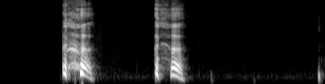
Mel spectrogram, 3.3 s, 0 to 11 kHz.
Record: {"three_cough_length": "3.3 s", "three_cough_amplitude": 32065, "three_cough_signal_mean_std_ratio": 0.25, "survey_phase": "beta (2021-08-13 to 2022-03-07)", "age": "45-64", "gender": "Female", "wearing_mask": "No", "symptom_none": true, "smoker_status": "Ex-smoker", "respiratory_condition_asthma": false, "respiratory_condition_other": false, "recruitment_source": "REACT", "submission_delay": "2 days", "covid_test_result": "Negative", "covid_test_method": "RT-qPCR", "influenza_a_test_result": "Unknown/Void", "influenza_b_test_result": "Unknown/Void"}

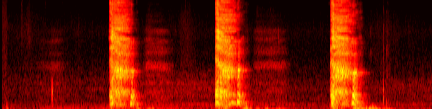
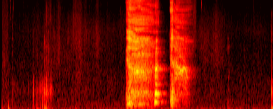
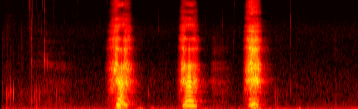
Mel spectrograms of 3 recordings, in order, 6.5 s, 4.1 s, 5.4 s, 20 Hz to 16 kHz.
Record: {"three_cough_length": "6.5 s", "three_cough_amplitude": 7583, "three_cough_signal_mean_std_ratio": 0.36, "cough_length": "4.1 s", "cough_amplitude": 4541, "cough_signal_mean_std_ratio": 0.34, "exhalation_length": "5.4 s", "exhalation_amplitude": 3263, "exhalation_signal_mean_std_ratio": 0.31, "survey_phase": "beta (2021-08-13 to 2022-03-07)", "age": "45-64", "gender": "Female", "wearing_mask": "No", "symptom_cough_any": true, "symptom_runny_or_blocked_nose": true, "symptom_shortness_of_breath": true, "symptom_fever_high_temperature": true, "symptom_headache": true, "symptom_onset": "3 days", "smoker_status": "Never smoked", "respiratory_condition_asthma": false, "respiratory_condition_other": false, "recruitment_source": "Test and Trace", "submission_delay": "2 days", "covid_test_result": "Positive", "covid_test_method": "RT-qPCR", "covid_ct_value": 20.3, "covid_ct_gene": "ORF1ab gene", "covid_ct_mean": 21.2, "covid_viral_load": "110000 copies/ml", "covid_viral_load_category": "Low viral load (10K-1M copies/ml)"}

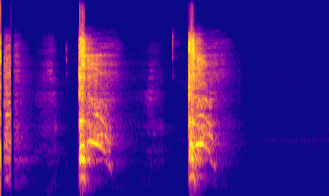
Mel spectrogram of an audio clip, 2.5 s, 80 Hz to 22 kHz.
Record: {"cough_length": "2.5 s", "cough_amplitude": 32768, "cough_signal_mean_std_ratio": 0.3, "survey_phase": "beta (2021-08-13 to 2022-03-07)", "age": "65+", "gender": "Female", "wearing_mask": "No", "symptom_none": true, "smoker_status": "Never smoked", "respiratory_condition_asthma": false, "respiratory_condition_other": false, "recruitment_source": "REACT", "submission_delay": "1 day", "covid_test_result": "Negative", "covid_test_method": "RT-qPCR", "influenza_a_test_result": "Negative", "influenza_b_test_result": "Negative"}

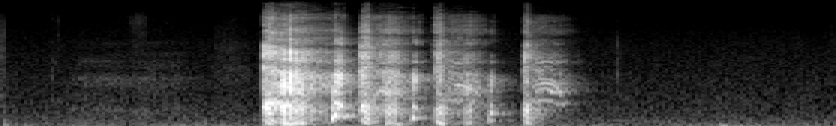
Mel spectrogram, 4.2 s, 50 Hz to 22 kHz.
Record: {"cough_length": "4.2 s", "cough_amplitude": 6464, "cough_signal_mean_std_ratio": 0.33, "survey_phase": "alpha (2021-03-01 to 2021-08-12)", "age": "45-64", "gender": "Female", "wearing_mask": "Yes", "symptom_cough_any": true, "symptom_shortness_of_breath": true, "symptom_headache": true, "symptom_change_to_sense_of_smell_or_taste": true, "symptom_loss_of_taste": true, "symptom_onset": "4 days", "smoker_status": "Never smoked", "respiratory_condition_asthma": false, "respiratory_condition_other": false, "recruitment_source": "Test and Trace", "submission_delay": "2 days", "covid_test_result": "Positive", "covid_test_method": "RT-qPCR", "covid_ct_value": 16.3, "covid_ct_gene": "ORF1ab gene", "covid_ct_mean": 16.7, "covid_viral_load": "3200000 copies/ml", "covid_viral_load_category": "High viral load (>1M copies/ml)"}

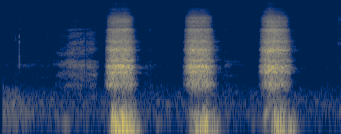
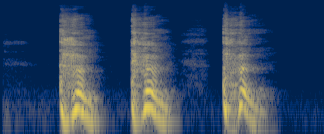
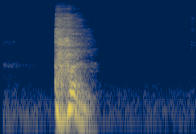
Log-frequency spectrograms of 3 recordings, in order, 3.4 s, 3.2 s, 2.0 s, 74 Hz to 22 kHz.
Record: {"exhalation_length": "3.4 s", "exhalation_amplitude": 8956, "exhalation_signal_mean_std_ratio": 0.41, "three_cough_length": "3.2 s", "three_cough_amplitude": 18191, "three_cough_signal_mean_std_ratio": 0.43, "cough_length": "2.0 s", "cough_amplitude": 13996, "cough_signal_mean_std_ratio": 0.3, "survey_phase": "beta (2021-08-13 to 2022-03-07)", "age": "18-44", "gender": "Male", "wearing_mask": "No", "symptom_runny_or_blocked_nose": true, "symptom_sore_throat": true, "symptom_fatigue": true, "smoker_status": "Current smoker (e-cigarettes or vapes only)", "respiratory_condition_asthma": false, "respiratory_condition_other": false, "recruitment_source": "Test and Trace", "submission_delay": "2 days", "covid_test_result": "Positive", "covid_test_method": "RT-qPCR"}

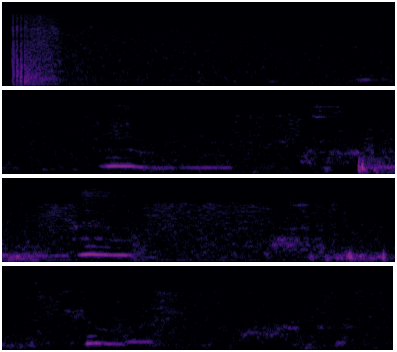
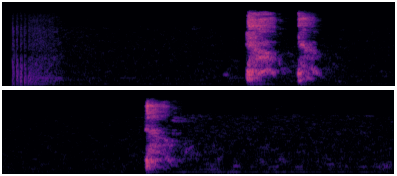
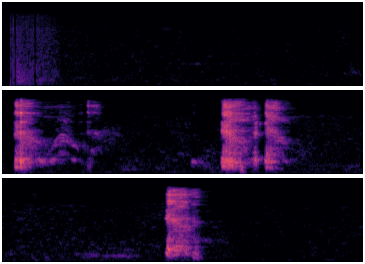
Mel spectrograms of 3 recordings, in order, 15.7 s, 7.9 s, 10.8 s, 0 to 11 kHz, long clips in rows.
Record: {"exhalation_length": "15.7 s", "exhalation_amplitude": 125, "exhalation_signal_mean_std_ratio": 0.61, "three_cough_length": "7.9 s", "three_cough_amplitude": 2081, "three_cough_signal_mean_std_ratio": 0.24, "cough_length": "10.8 s", "cough_amplitude": 8190, "cough_signal_mean_std_ratio": 0.22, "survey_phase": "alpha (2021-03-01 to 2021-08-12)", "age": "45-64", "gender": "Male", "wearing_mask": "Yes", "symptom_new_continuous_cough": true, "smoker_status": "Never smoked", "respiratory_condition_asthma": false, "respiratory_condition_other": false, "recruitment_source": "Test and Trace", "submission_delay": "2 days", "covid_test_result": "Positive", "covid_test_method": "RT-qPCR", "covid_ct_value": 12.5, "covid_ct_gene": "ORF1ab gene", "covid_ct_mean": 12.8, "covid_viral_load": "62000000 copies/ml", "covid_viral_load_category": "High viral load (>1M copies/ml)"}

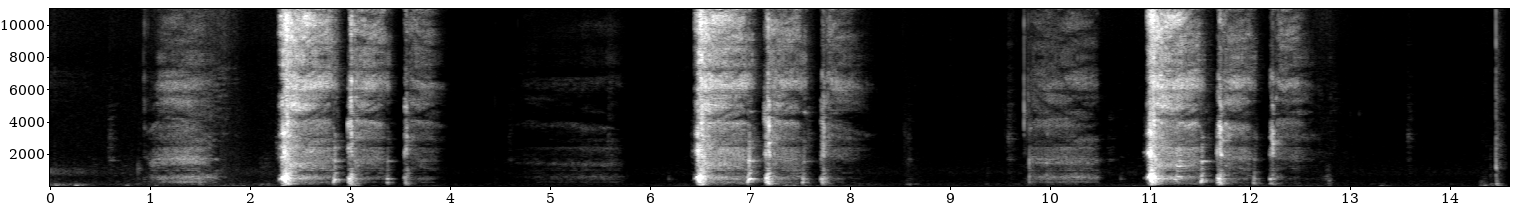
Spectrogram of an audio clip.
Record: {"three_cough_length": "14.6 s", "three_cough_amplitude": 32768, "three_cough_signal_mean_std_ratio": 0.27, "survey_phase": "beta (2021-08-13 to 2022-03-07)", "age": "65+", "gender": "Female", "wearing_mask": "No", "symptom_none": true, "smoker_status": "Never smoked", "respiratory_condition_asthma": false, "respiratory_condition_other": false, "recruitment_source": "REACT", "submission_delay": "1 day", "covid_test_result": "Negative", "covid_test_method": "RT-qPCR"}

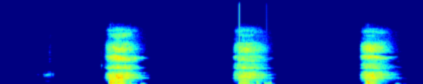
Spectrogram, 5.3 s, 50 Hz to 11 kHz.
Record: {"exhalation_length": "5.3 s", "exhalation_amplitude": 25614, "exhalation_signal_mean_std_ratio": 0.29, "survey_phase": "beta (2021-08-13 to 2022-03-07)", "age": "18-44", "gender": "Male", "wearing_mask": "No", "symptom_none": true, "smoker_status": "Ex-smoker", "respiratory_condition_asthma": false, "respiratory_condition_other": false, "recruitment_source": "REACT", "submission_delay": "0 days", "covid_test_result": "Negative", "covid_test_method": "RT-qPCR", "influenza_a_test_result": "Negative", "influenza_b_test_result": "Negative"}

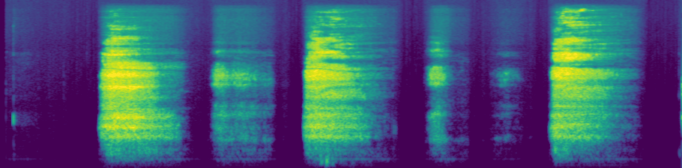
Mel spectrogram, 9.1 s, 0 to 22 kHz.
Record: {"exhalation_length": "9.1 s", "exhalation_amplitude": 7529, "exhalation_signal_mean_std_ratio": 0.41, "survey_phase": "beta (2021-08-13 to 2022-03-07)", "age": "18-44", "gender": "Female", "wearing_mask": "No", "symptom_cough_any": true, "symptom_runny_or_blocked_nose": true, "symptom_fatigue": true, "symptom_fever_high_temperature": true, "symptom_headache": true, "smoker_status": "Never smoked", "respiratory_condition_asthma": false, "respiratory_condition_other": false, "recruitment_source": "Test and Trace", "submission_delay": "4 days", "covid_test_result": "Negative", "covid_test_method": "RT-qPCR"}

